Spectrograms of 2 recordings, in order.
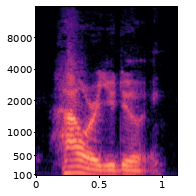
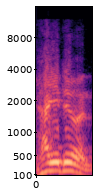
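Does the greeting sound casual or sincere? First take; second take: sincere; casual. First: It is a slow, earnest, sincere question. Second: It is a quick, offhand casual greeting.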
